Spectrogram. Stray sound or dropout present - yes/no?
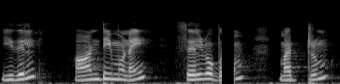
yes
